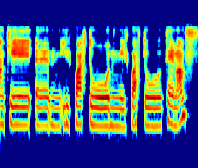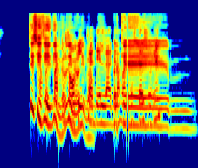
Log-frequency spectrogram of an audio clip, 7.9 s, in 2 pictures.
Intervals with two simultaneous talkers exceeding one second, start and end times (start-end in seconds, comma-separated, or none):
4.7-7.2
